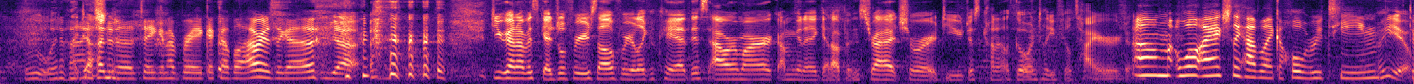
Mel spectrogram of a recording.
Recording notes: Live (sort of) from Photo Plus Expo in NYC at the Javits Center.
